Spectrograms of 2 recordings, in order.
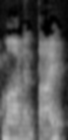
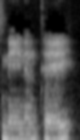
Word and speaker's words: maanantai: thing is that if there's a word like maanantai, the Finnish for Monday, they'll say the vowels wrong, so that they'll just randomly decide that it's mainantai or something.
